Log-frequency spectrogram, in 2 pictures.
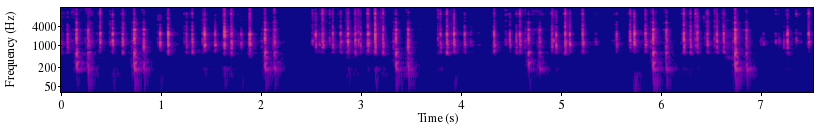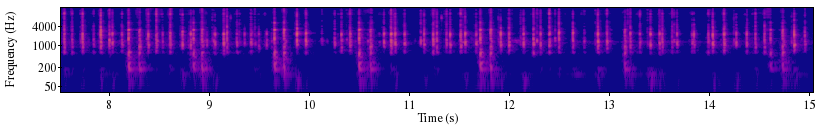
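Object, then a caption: Plastic mechanical keyboard. Gloved fingertips type continuously on a Keychron V1 plastic mechanical keyboard with Tangerine switches and green and cream Matcha PBT keycaps. The result is a rapid, dense stream of short, bright, clacky keystrokes with a few brief pauses.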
